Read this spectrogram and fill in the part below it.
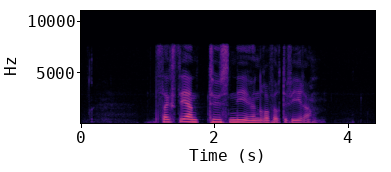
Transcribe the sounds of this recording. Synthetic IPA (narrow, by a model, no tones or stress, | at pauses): sɛkst̪ɪeːnt̪ʰʉːsn̩niːhʉnd̪ʁəoːfœʁt̪ɪfiːʁə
